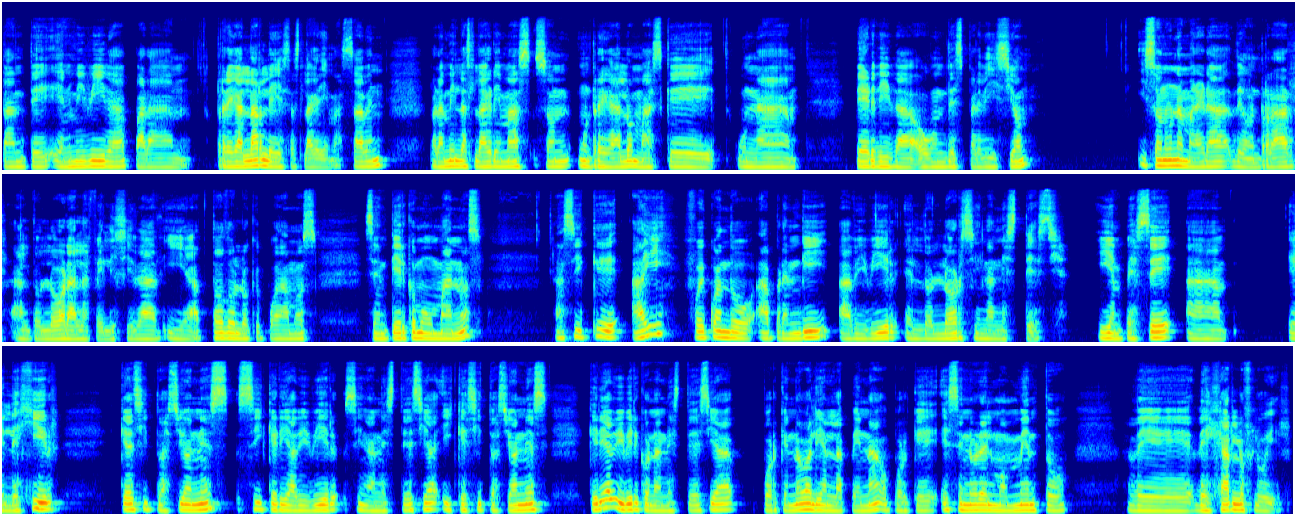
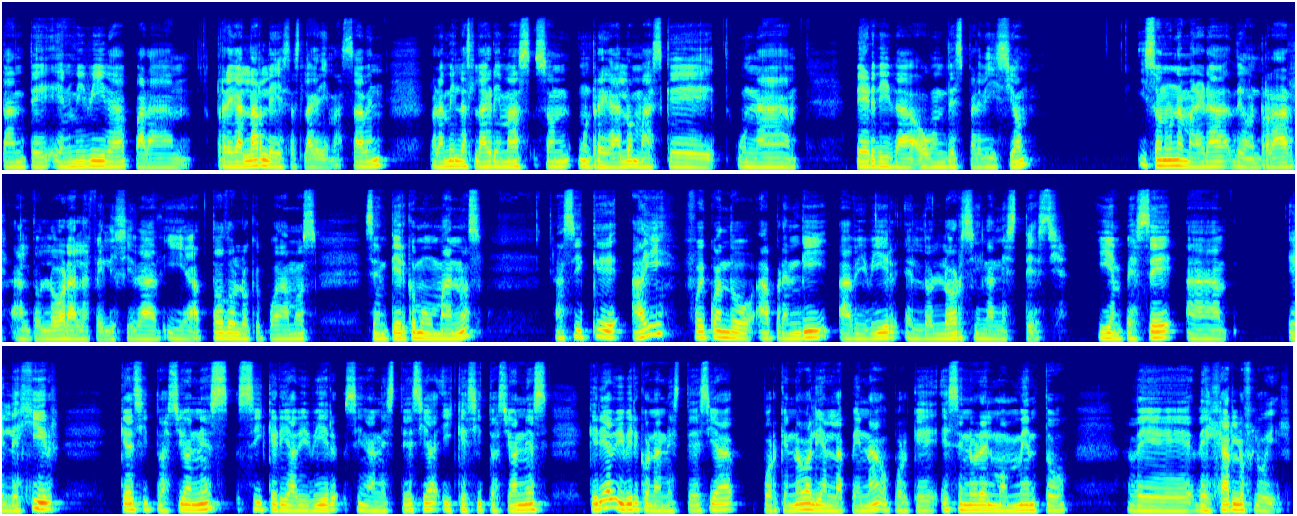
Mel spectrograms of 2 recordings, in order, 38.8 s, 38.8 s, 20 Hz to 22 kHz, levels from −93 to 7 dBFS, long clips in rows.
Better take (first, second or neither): neither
